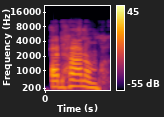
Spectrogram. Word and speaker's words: Adhanom: Adhanom. Adhanom, okay. Yep. Emphasize on the H.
